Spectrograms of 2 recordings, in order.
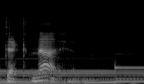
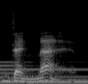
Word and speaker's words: deknaen: was fully pronounced as deknaen. However, the K has begun to be softened, and merging with the N now is pronounced like an N sound, as in the NG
